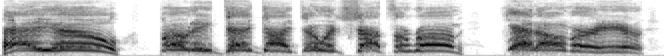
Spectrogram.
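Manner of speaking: put-on yell. Calling out to someone at the bar: put-on yell at someone. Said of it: "I gotta yell at this jackass".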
